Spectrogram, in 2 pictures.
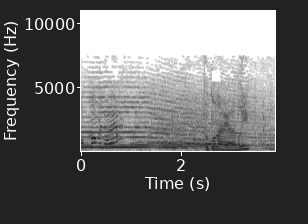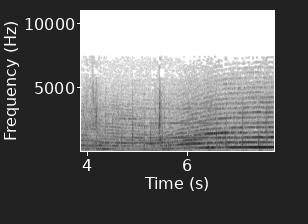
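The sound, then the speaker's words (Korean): An air-raid alarm siren sounding at a school, a steady harmonic wail that dips and swoops in pitch before climbing back, holding loud and continuous throughout. “그 순간 또 경보 사이렌이 울려 퍼집니다.”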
